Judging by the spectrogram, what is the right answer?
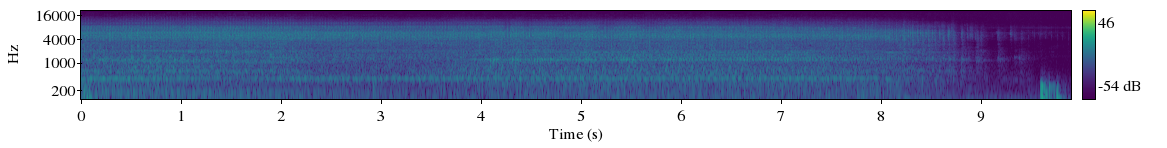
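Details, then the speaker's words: John Deere 4052R tractor diesel after fuel filter change: idles roughly about eight seconds then dies as air remains in fuel system: stall from air in fuel system. "see told you don't be alarmed it's not the first time it's happened to me just trying to get fuel and everything"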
